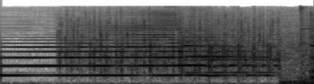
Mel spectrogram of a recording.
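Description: Dramatic background score: one long held note with a wind-instrument sound, more instruments joining about half a second in and the note shifting slightly in pitch near the end.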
